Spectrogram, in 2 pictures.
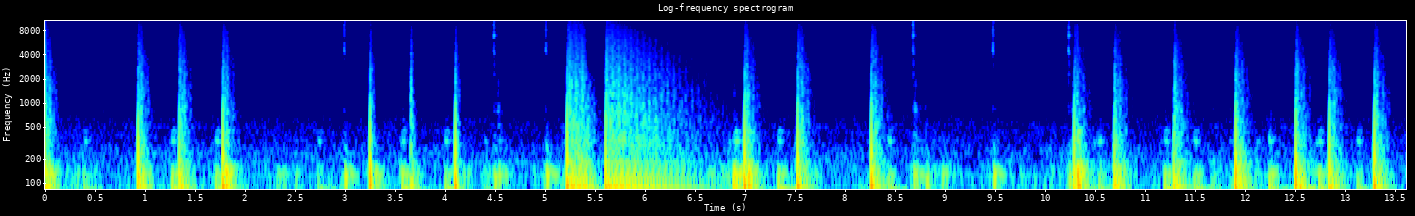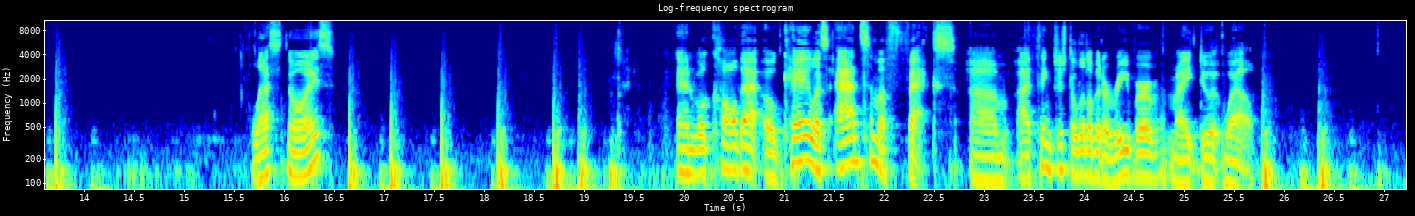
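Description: A man plays short notes on a synthesizer keyboard.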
